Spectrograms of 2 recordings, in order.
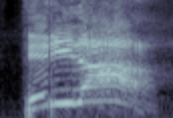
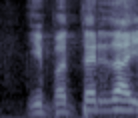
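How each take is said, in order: First: Very high, loud one-word bellow; shouted demand. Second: Said in the usual way. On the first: Real, not acted. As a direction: blast the question at the crowd. Shouted repeat of his question. (ஆவேசமாகக் கத்திக் கேள்)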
